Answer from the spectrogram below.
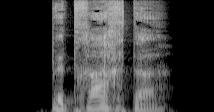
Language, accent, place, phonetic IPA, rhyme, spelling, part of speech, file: German, Germany, Berlin, [bəˈtʁaxtɐ], -axtɐ, Betrachter, noun, De-Betrachter.ogg
- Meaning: beholder, observer, viewer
